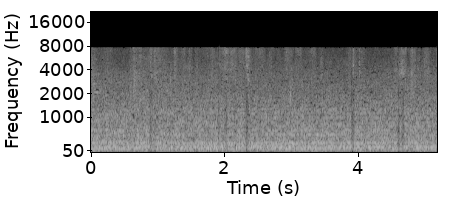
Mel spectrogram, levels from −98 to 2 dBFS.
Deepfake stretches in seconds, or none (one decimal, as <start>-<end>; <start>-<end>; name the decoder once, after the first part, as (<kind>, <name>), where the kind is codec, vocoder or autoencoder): none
